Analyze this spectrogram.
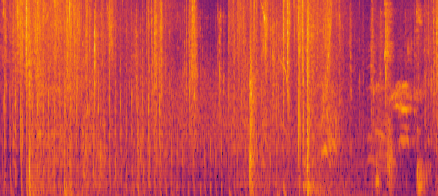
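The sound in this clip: Video game gunfire rattles in rapid bursts, with many sharp shots fired in quick succession and a few louder cracks standing out from the steady stream.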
